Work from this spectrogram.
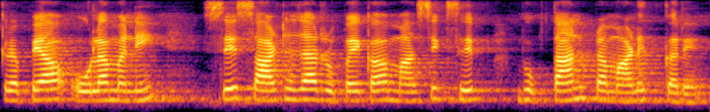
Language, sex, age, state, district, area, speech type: Hindi, female, 18-30, Madhya Pradesh, Gwalior, rural, read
